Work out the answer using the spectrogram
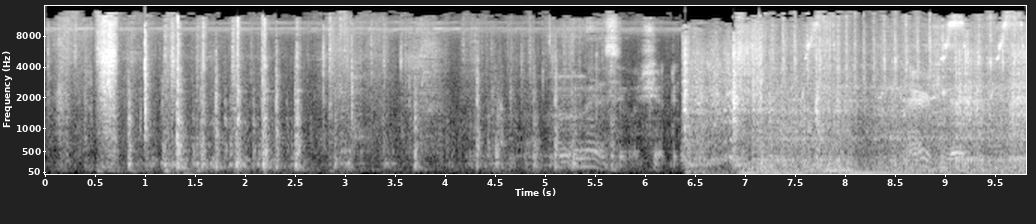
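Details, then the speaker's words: Cold start: cranks briefly, catches near six seconds, then runs rough with an uneven knock about four per second; owner says the torque converter is knocking; not confirmed. "this one here sounds like it's talking but yeah that's a mess ain't it what it is a tar converter is knocking it"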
